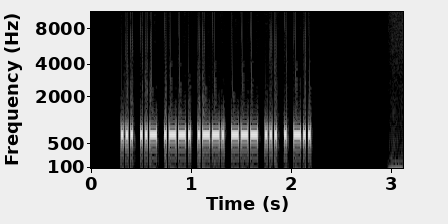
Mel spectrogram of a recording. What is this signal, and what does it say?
Morse code, heard as a keyed tone, about 49 wpm, 700 Hz. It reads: SUPPOSED
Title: Sets of 3 Words - New Word Drill - 50wpm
